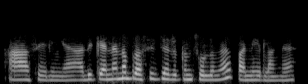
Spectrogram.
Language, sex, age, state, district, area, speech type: Tamil, female, 18-30, Tamil Nadu, Karur, rural, conversation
